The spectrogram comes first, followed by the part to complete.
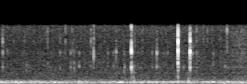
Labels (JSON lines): {"label": "anthrophony, boat engine", "recorder": "HydroMoth"}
